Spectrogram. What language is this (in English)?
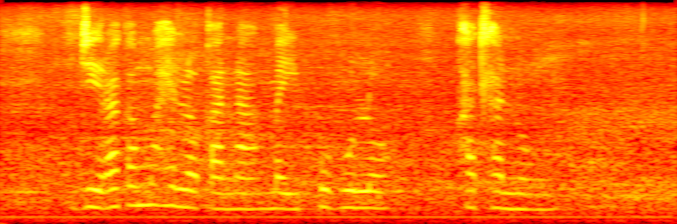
Tswana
